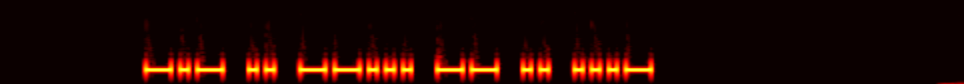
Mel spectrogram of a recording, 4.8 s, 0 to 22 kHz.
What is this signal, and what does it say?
Morse code, heard as a keyed tone, about 36 wpm, 700 Hz. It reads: KI7MIV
